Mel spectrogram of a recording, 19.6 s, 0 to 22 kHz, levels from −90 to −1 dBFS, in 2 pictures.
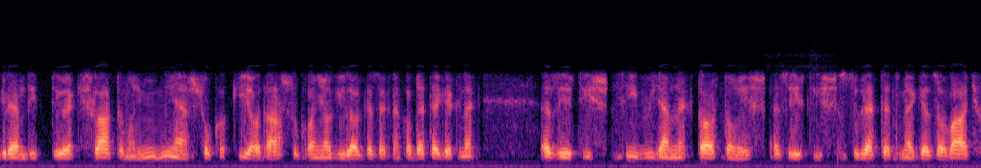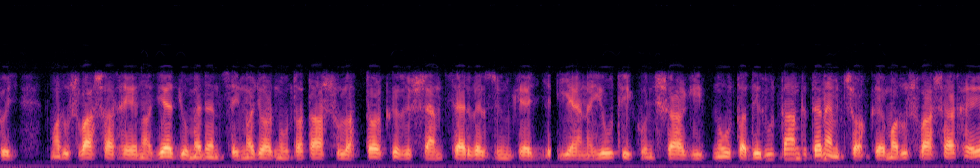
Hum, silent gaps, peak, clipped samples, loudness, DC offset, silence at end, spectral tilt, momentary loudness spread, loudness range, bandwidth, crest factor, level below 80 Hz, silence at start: none; none; -2 dBFS; under 0.1%; -22 LUFS; under 0.1%; 0 s; -6.5 dB/octave; 9 LU; 3 LU; 4.4 kHz; 18 dB; -60 dBFS; 0 s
